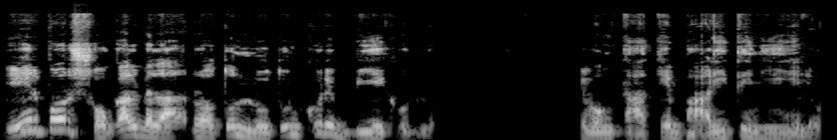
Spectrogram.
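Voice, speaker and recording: A narrator of medium-pitched voice telling a scripted children's cartoon story. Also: very animated, normal speed, darkish tone.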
